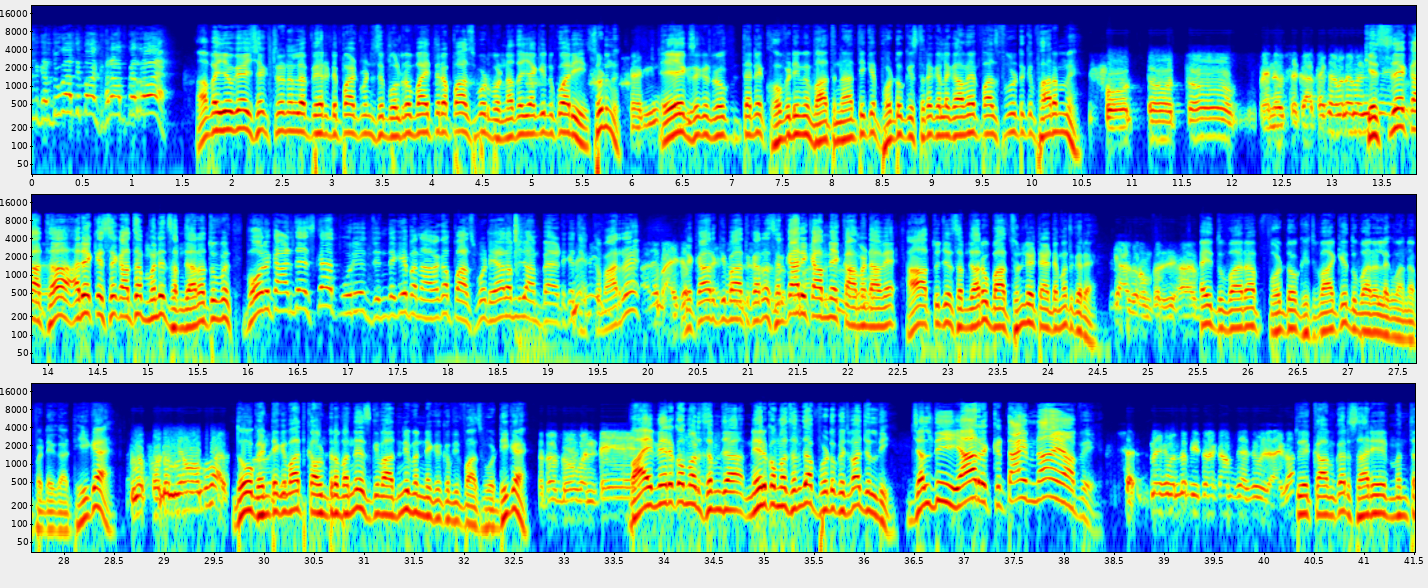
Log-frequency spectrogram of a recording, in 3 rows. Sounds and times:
Speech: 0.0 - 41.5.

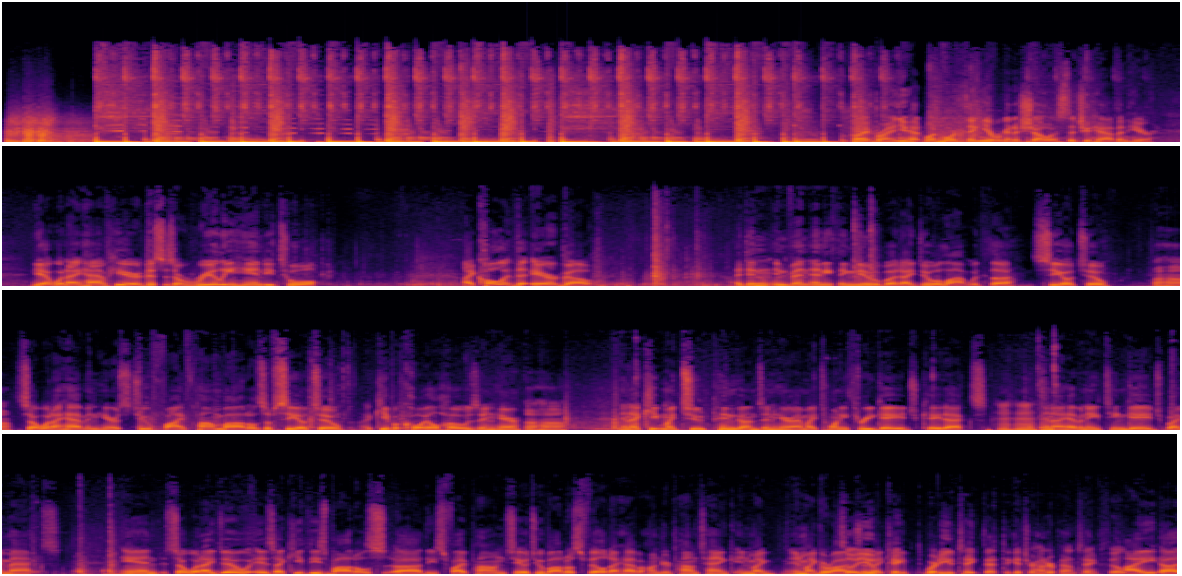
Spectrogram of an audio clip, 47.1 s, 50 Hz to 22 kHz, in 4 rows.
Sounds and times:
Speech: 8.5 - 15.0, 16.4 - 17.8, 19.1 - 35.9, 36.5 - 47.0.

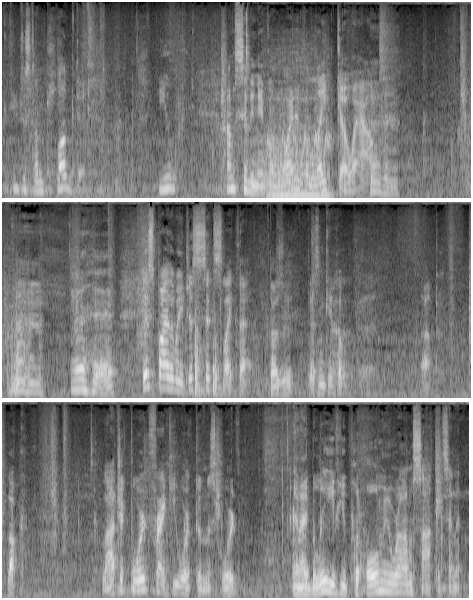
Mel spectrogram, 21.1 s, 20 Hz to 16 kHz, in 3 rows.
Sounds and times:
Speech: 0.0 - 1.4, 2.4 - 2.7, 3.3 - 6.0, 7.3 - 12.6, 15.6 - 17.7, 18.4 - 21.0.

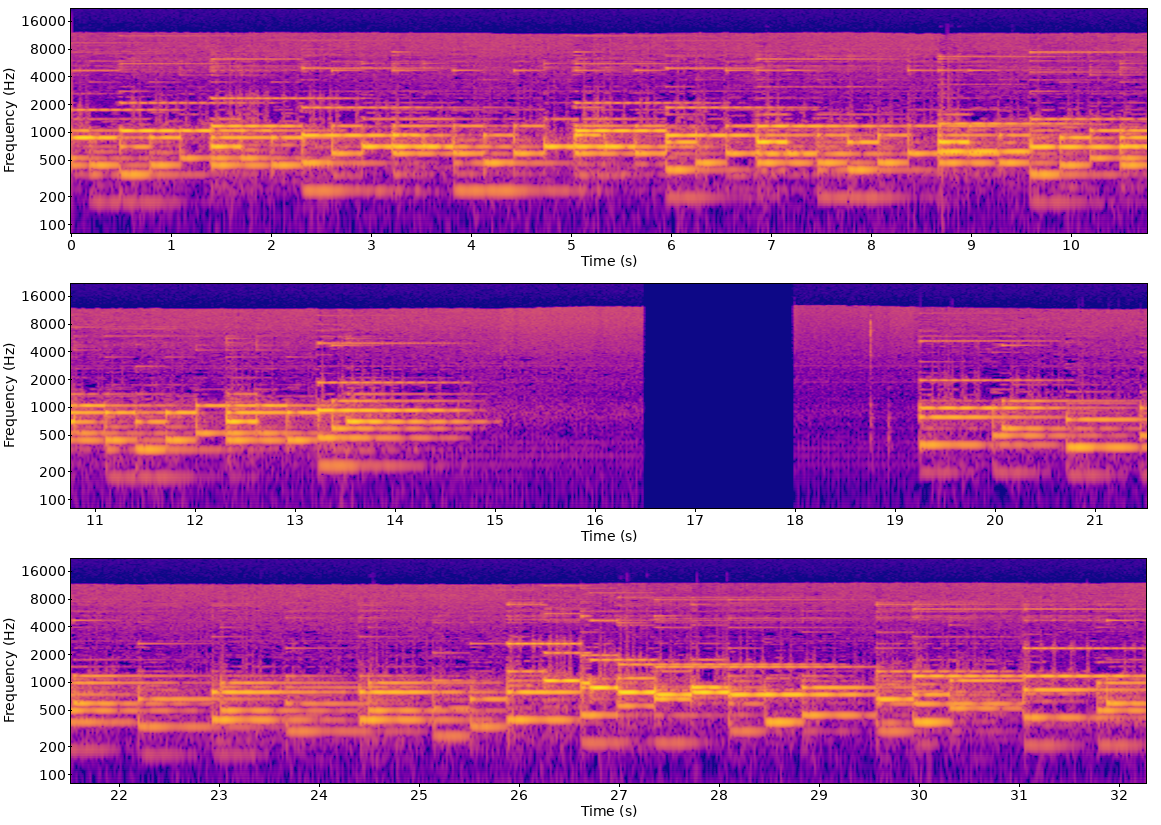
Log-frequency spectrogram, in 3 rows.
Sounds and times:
Music: 0.0 - 15.1, 19.2 - 32.2.

